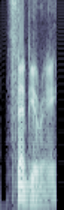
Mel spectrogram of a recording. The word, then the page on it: February: British English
